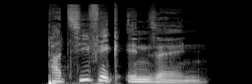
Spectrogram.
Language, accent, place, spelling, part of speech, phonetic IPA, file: German, Germany, Berlin, Pazifikinseln, noun, [paˈt͡siːfɪkˌʔɪnzl̩n], De-Pazifikinseln.ogg
- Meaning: plural of Pazifikinsel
